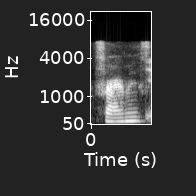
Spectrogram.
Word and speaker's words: Freiermuth: I think that's how you say his name. Freiermuth.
